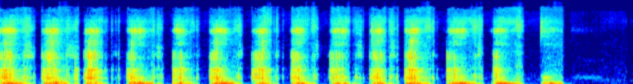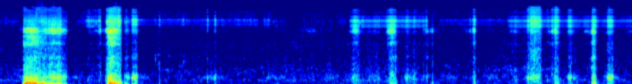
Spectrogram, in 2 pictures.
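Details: A mother dog lies asleep with her puppies after a long day. Quick, regular, low snoring breaths come for about eight seconds, then a few more follow before near silence with faint small noises.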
